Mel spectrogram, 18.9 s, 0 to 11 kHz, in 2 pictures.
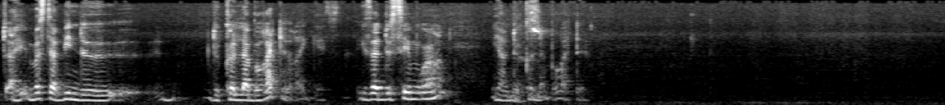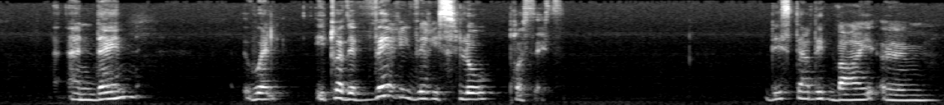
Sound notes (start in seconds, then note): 6.8 pauses for 3 seconds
